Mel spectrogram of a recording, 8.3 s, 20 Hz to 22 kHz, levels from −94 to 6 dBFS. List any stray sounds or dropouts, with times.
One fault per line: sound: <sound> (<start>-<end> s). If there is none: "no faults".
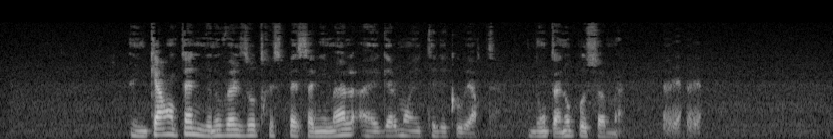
sound: laugh (6.6-7.0 s)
